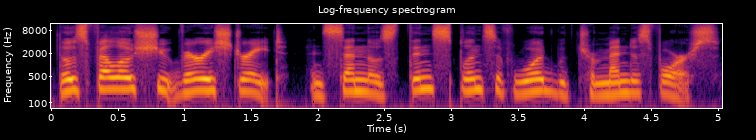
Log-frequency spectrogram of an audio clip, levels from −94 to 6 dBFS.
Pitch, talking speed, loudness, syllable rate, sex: 195 Hz, 180 wpm, -18 LUFS, 4.6 syllables/s, female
